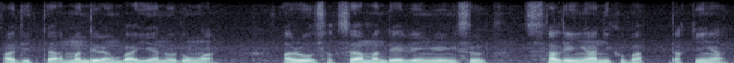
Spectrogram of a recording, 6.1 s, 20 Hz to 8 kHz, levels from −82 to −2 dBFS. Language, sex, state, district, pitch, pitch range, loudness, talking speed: Garo, male, Meghalaya, West Garo Hills, 105 Hz, 100-115 Hz, -20 LUFS, 100 wpm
